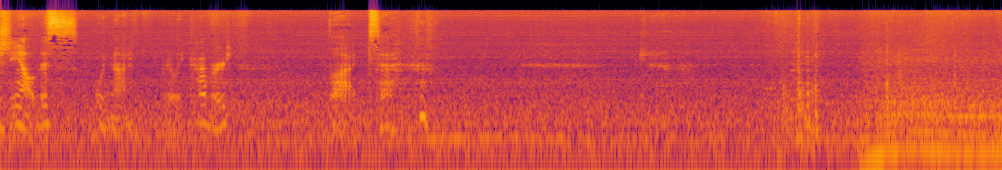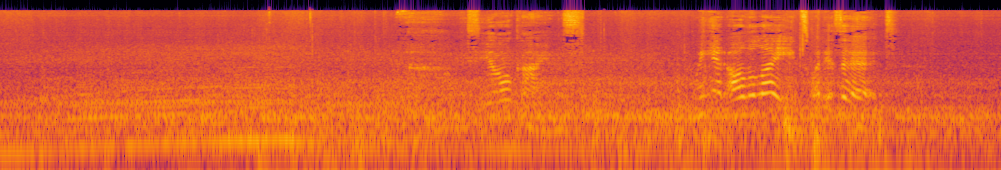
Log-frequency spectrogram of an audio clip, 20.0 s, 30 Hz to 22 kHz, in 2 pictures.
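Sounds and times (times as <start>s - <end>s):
car engine and road noise: 0.0s - 20.0s
car engine idling: 0.0s - 20.0s.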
